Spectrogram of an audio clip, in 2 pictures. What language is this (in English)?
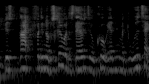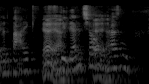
Danish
